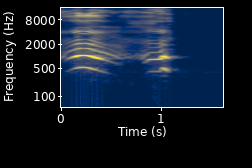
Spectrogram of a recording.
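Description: A baby girl lets out two short, fussy cries, the first longer and wavering, the second a brief rising whimper, before falling quiet.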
